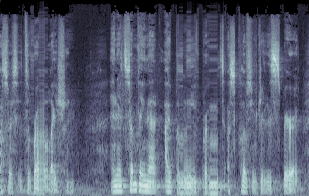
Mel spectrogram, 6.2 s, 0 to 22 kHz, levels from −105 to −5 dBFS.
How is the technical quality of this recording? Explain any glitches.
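Robotic sound from repeated short buffers appears at 0.62 to 0.95 s and 3.56 to 4.49 s. Late-arriving audio was likely patched by looping roughly 15 ms segments, replacing about half, then most, of the sound, imposing a rigid metallic 66.7 Hz buzz.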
